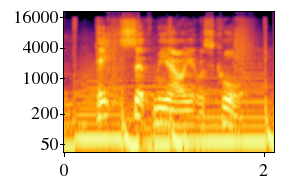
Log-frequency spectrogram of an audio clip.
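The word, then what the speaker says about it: Cait Sith: lot and Kate s Kate Sith meowing it was cool that's how it's pronounced in Final Fantasy 7 anyway not Kate sheep Kate Sith meow meow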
